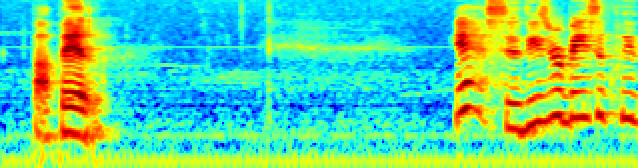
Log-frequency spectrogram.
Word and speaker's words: papel: look at the word it has no Tilla and it ends with an L that means I stress the last syllable papel yeah so these were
